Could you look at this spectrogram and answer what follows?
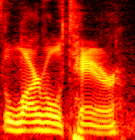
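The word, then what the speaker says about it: Larval Tear: least one larvel tier what have we' been pronouncing it wrong the whole time it's larvel tear just like zel the tears of a kingdom who gets to make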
